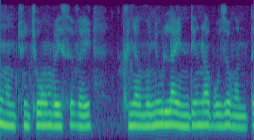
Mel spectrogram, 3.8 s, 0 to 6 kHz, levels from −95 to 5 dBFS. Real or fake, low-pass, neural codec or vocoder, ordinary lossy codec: real; 5.4 kHz; none; none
